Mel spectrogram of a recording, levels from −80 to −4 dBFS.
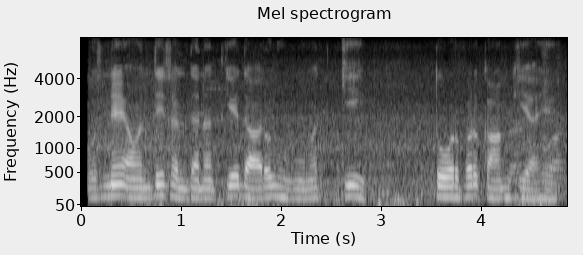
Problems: constant background noise, background conversations at intervals, low volume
